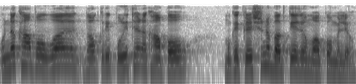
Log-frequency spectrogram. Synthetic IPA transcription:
ʊnə̆kʰãːpoːʊɦanɔːkɾipuːɾit̪ʰijəɽ̃̆kʰãːpoː | mũːkʰekɾɪʃnbʱɐɡt̪iəd͡ʑoːmɔːkomɪlijoː

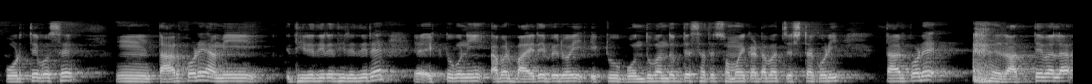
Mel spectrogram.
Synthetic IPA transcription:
poɾt̪eboʃe | t̪aɾpɔɾeami | d̪ʱiɾed̪ʱiɾed̪ʱiɾed̪ʱiɾeekʈuɡoniabaɾbajɾebeɾojek̚ʈubond̪ʱuband̪ob̚d̪eɾʃat̪ʰeʃɔmɔekaʈabaɾt͡ɕeʃʈakoɾi | t̪aɾpɔɾe | ɾat̪ːeβɛla

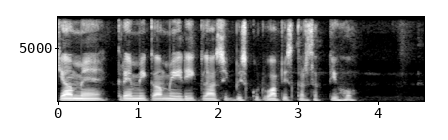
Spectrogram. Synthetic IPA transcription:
kjaːmɛ̃ːkɾeːmɪkameːɾiklaːsɪk̚bɪskʊʈʋa̰ːpɪskɐɾsɐk̚t̪iɦoː

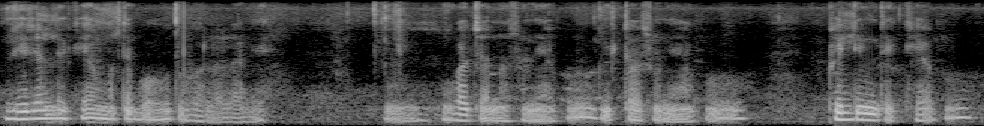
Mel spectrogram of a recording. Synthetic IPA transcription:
ziɾaldekʰijamɔt̪ɛbɔɦut̪ɔbʱalalaɡɛ | bɔd͡ʒa̰nɔsunḭa̰kubitʰːɔsunijaku | pʰilimd̪ekʰijaku

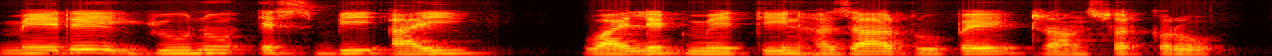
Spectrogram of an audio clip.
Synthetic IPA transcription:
meːɾejuːnuɛsbiːʔaːi | ʋaːɪleʈmẽt̪iːnɦɐzaːɾːʊpeʈɾãːnsfʰəɾkəɾoː

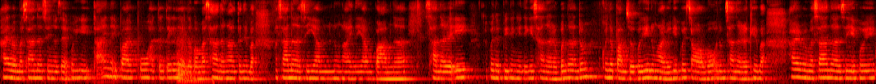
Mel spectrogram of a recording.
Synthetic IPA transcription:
hajɾibɐmɐsanɐsiŋɐsiɐkʰojɡitʰa̰jnɐipajpuɦak̚tʰɐk̚tɐɡiɐɐk̚nɐbɐmɐsanɐŋak̚tɐnajbɐ | mɐsanɐːsijamnuŋajnɐjampamnɐ | sanɐɾɐki | ɐkʰojnɐpiliŋajdɐɡisanɐɾɐk̚pɐnɐːdumɐkʰojnɐpamzɐwbɐɡinuŋajbɐɡiɐkʰojsawɐbɐwɐdumsanɐɾɐkʰːibɐ | hajɾibɐmɐsanɐsiɐkʰoj

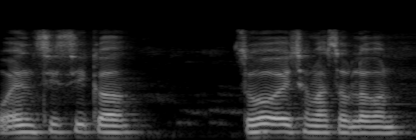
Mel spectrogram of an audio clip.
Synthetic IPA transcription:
o̰ensisikʌ | soɦːjt͡sʰʌmãsʌblʌɡan

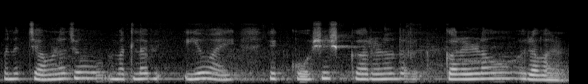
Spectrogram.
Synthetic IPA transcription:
pəɳt͡ɕəʋɳ̃ad͡zomət̪ləb | jeʋaɦe | ekːoɕiɕkəɾɳ | kəɾɳəɾəʋən

